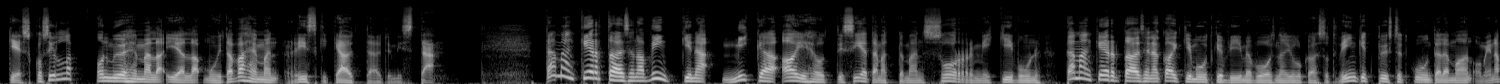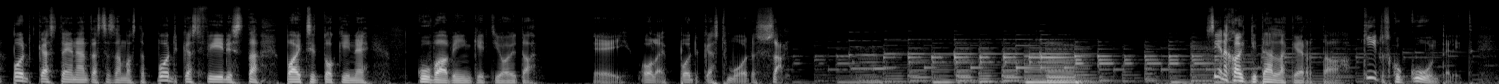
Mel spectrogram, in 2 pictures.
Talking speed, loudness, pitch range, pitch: 90 wpm, -23 LUFS, 95-150 Hz, 110 Hz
